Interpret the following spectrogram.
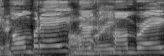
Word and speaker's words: hombre: the word would be hombre because they don't pronounce the h in spanish that means white man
